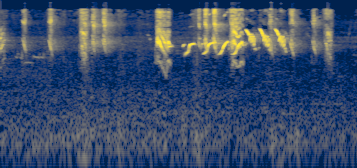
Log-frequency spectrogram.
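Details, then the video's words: Coleiro (double-collared seedeater) in tui-tui song style, a warm-up recording for tournament birds: sharp clicky chirps, then a run of quick high sliding whistled notes rising and falling, ending in scattered chirps. "ESQUENTAR COLEIRO TUI TUI"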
